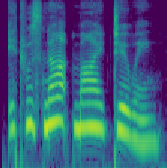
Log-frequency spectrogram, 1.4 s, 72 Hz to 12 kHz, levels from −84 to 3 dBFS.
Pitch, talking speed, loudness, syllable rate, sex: 230 Hz, 215 wpm, -14 LUFS, 3.9 syllables/s, female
